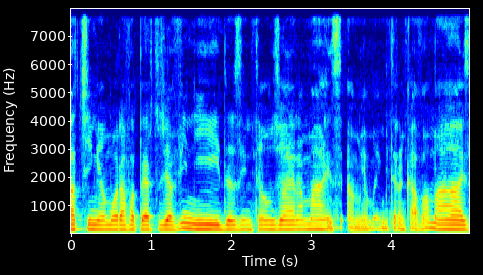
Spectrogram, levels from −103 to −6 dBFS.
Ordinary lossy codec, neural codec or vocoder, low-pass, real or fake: none; codec, 16 kHz, 16 kbps, FunCodec, trained on Chinese and English, 50 frames a second; none; fake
